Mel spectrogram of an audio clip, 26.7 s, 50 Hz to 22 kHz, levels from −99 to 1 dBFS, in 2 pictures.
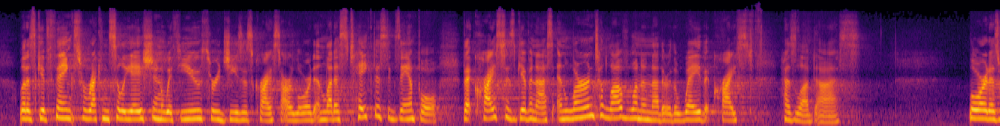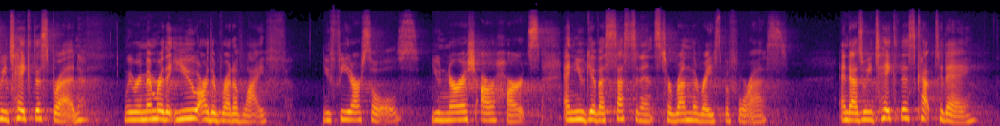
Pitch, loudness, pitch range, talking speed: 210 Hz, -22 LUFS, 190-230 Hz, 175 wpm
